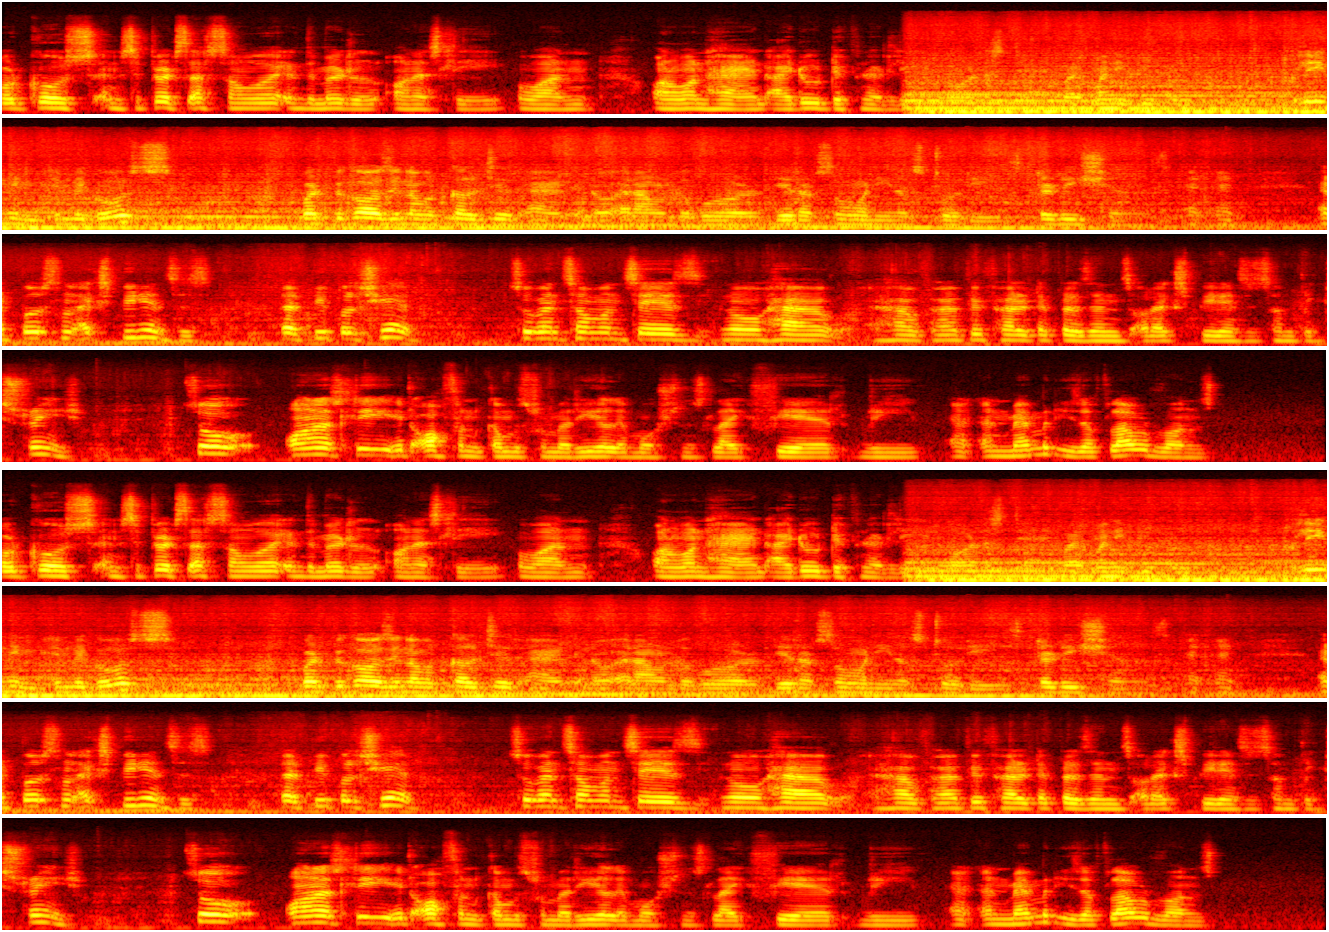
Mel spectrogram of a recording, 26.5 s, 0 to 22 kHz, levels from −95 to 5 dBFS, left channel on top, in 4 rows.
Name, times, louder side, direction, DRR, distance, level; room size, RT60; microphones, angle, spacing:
voice 1, 0.0-7.5 8.1-14.3 14.7-15.4 15.8-20.3 20.8-25.9, equal, ahead, 0.3 m, -23 dB
sound 1, 4.5-18.2 19.1-19.2 19.7-20.4 20.7-20.8 22.6-22.7, equal, 75° left, 1.1 m, -25 dB
2.5 x 2.1 x 2.3 m
head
